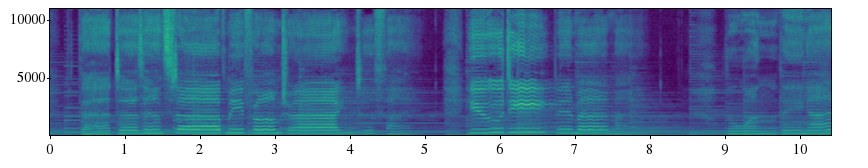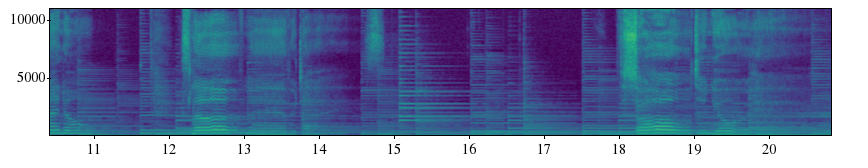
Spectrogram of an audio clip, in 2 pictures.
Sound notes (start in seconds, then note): none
